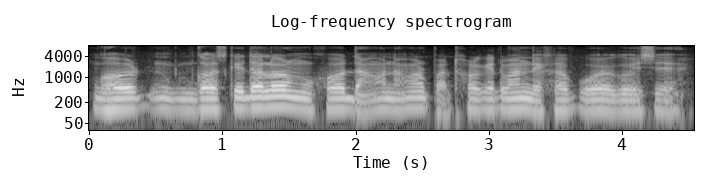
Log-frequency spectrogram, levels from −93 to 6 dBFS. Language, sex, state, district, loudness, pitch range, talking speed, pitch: Assamese, male, Assam, Sonitpur, -16 LUFS, 115-130 Hz, 145 wpm, 125 Hz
